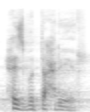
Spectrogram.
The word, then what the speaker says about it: Hizb ut-Tahrir: And that was the ideological Islamist conversation that led to me joining Hizb ut-Tahrir. That's how you pronounce it.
